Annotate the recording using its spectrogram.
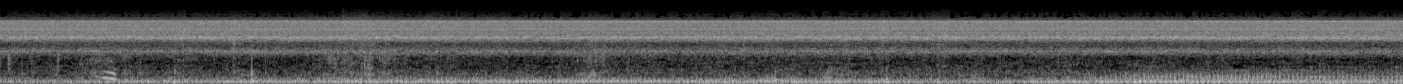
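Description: Steady, high-pitched drone of a forest insect chorus, with a low rumble beneath it.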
